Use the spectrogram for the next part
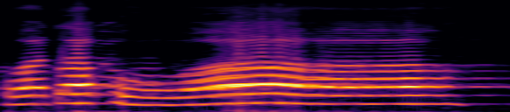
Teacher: قاف کو قلقلہ کریں گے، واو پہ ہونٹوں کو گول کریں گے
